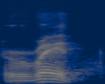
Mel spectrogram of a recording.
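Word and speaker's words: read: leer disculpen let el pasado va a ser red como el color rojo como rojo red de red esa va a ser la pronunciación ruiz leer tiempo presente red leyó tiempo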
